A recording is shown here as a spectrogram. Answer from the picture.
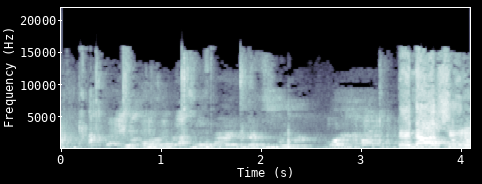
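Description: Indistinct voices of players and bench in a gym, with a louder voice calling out near the end, over scattered sharp knocks and slaps from the basketball game in the hall.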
